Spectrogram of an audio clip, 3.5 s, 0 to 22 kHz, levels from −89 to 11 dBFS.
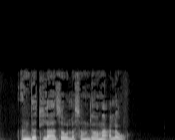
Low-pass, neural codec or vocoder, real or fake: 10.8 kHz; vocoder, 44.1 kHz, 128 mel bands every 512 samples, BigVGAN v2; fake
